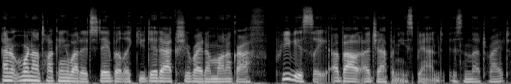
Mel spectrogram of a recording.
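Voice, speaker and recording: In an American accent, a woman with a very deep, low pitch talks at a very fast pace. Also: ordinary pitch variation, hardly any pauses, very clean recording, silent background. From USA. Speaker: radio host. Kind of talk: interview. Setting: studio.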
